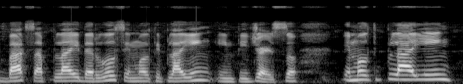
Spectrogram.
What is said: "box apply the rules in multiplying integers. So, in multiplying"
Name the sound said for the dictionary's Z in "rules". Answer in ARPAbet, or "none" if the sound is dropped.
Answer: S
